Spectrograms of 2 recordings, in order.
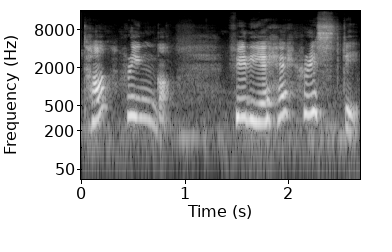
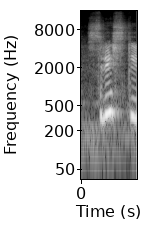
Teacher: ह ही रहता है और वोवेल साइन जुड़ने पर भी उसका उच्चारण बदलता नहीं है स नहीं होता है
